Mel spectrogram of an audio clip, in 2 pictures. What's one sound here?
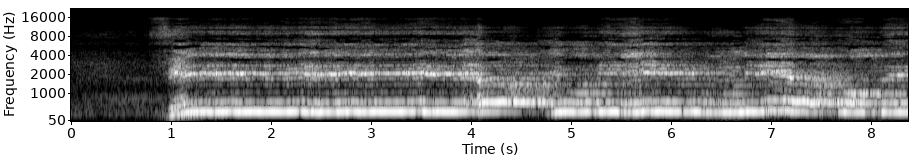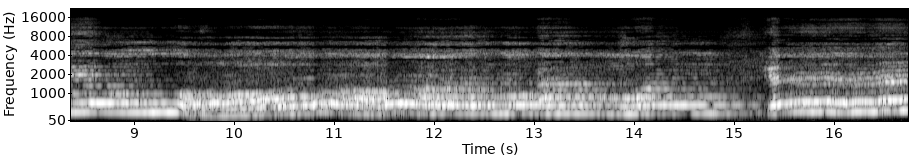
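A man chants loudly and melodiously through a microphone in an echoing hall.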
